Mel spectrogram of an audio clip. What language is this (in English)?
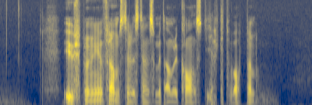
Swedish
